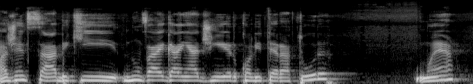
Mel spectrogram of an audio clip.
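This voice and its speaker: Noticeable background noise sits behind a woman speaking at a medium pitch and a fairly slow pace. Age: 60s. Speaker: writer. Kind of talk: panel discussion.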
